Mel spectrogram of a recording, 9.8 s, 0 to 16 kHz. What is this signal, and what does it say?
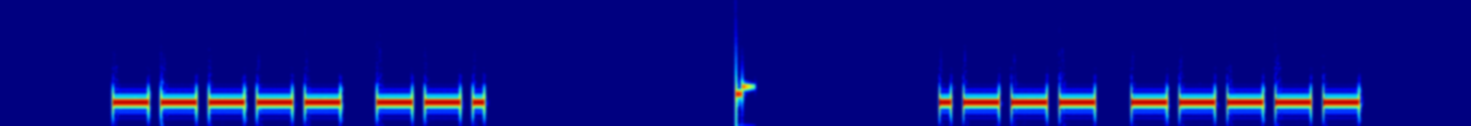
Morse code, heard as a keyed tone, about 15 wpm, 700 Hz. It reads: 0 G J 0
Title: Single-Letter Single-Number 15wpm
